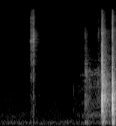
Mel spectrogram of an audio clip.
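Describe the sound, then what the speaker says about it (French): Scissors cutting paper, a few short close snips: one isolated cut, then three quicker ones at the end, in a quiet room. "il n'y a plus qu'à venir couper ici"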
